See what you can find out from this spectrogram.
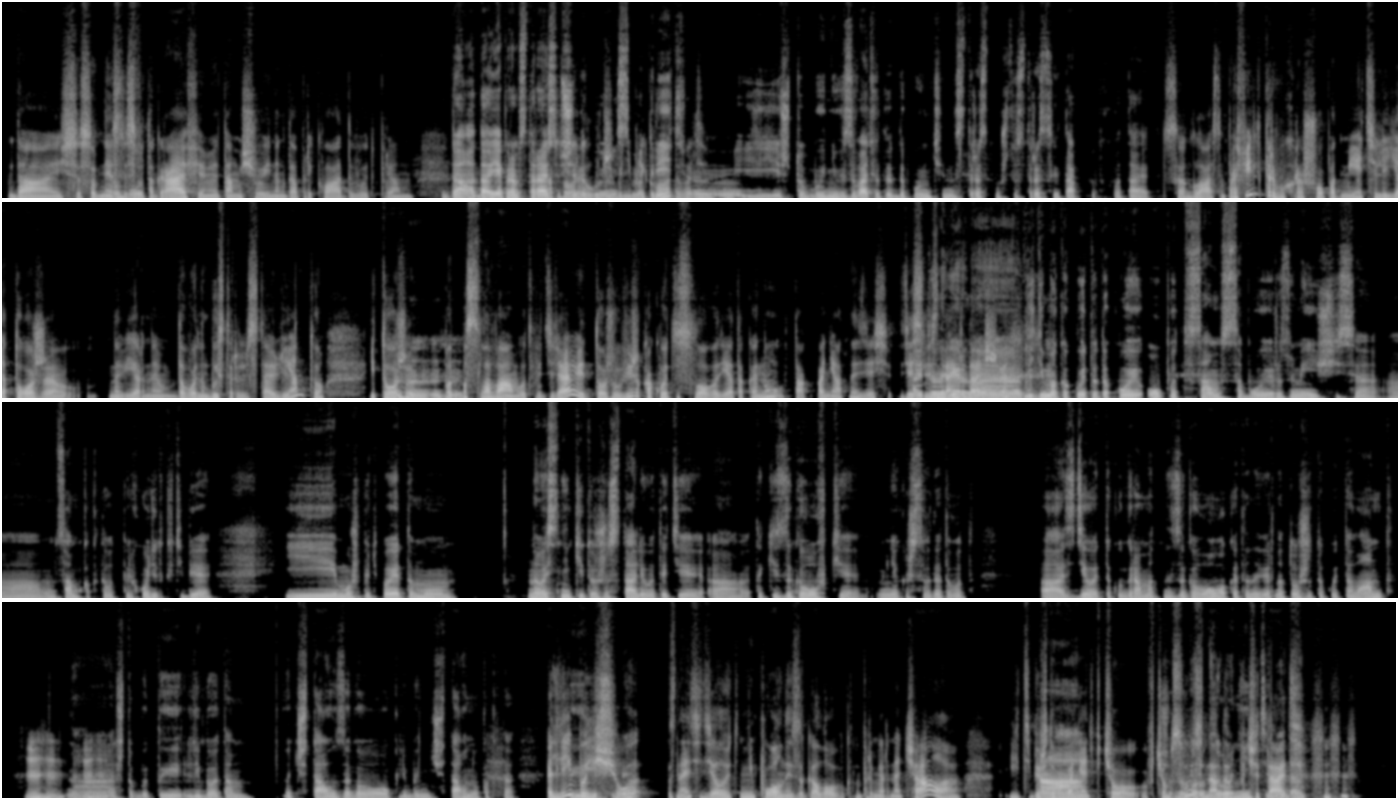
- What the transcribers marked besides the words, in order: chuckle; lip smack; chuckle
- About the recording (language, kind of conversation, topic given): Russian, unstructured, Почему важно оставаться в курсе событий мира?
